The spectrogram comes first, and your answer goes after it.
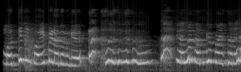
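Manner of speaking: high wailing plea broken by sobs; crying. Acted. Heartbroken woman begging her friend not to scold, crying. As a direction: cry out your hurt between sobs. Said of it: "ಕಣ್ಣೀರು ಒರೆಸು ನೀನು".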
